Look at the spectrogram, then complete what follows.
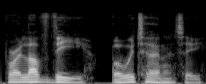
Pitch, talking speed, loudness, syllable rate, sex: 100 Hz, 175 wpm, -19 LUFS, 5.2 syllables/s, male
